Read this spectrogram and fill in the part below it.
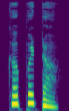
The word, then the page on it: ಕಪಟ: kapaṭa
